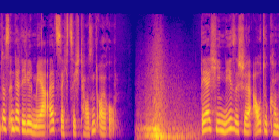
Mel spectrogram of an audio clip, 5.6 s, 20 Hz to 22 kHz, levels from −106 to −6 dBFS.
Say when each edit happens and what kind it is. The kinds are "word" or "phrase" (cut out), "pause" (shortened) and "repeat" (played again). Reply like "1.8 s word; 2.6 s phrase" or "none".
none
